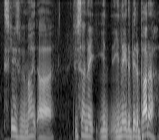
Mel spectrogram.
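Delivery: calling out. Retold or imitated. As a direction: call out helpfully across a packed tram. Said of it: "he would call out".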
